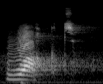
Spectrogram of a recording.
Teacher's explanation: The ed verb ending sounds like a t, walked, even though it ends in the letter D.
